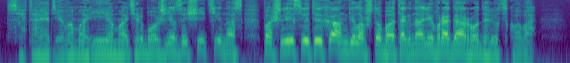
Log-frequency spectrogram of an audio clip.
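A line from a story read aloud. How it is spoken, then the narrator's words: Frightened whisper, priest. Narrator (Russian): прошептал отец Максимилиан, безотчетно пугаясь странного существа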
